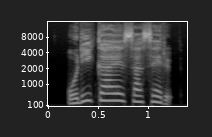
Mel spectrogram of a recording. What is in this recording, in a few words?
female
